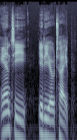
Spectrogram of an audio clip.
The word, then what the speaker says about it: anti-idiotype: Next and last word for this episode is anti-idiotype, or actually anti-idiotype. There is a hyphen.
